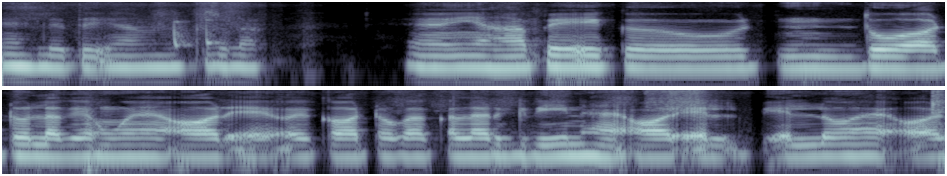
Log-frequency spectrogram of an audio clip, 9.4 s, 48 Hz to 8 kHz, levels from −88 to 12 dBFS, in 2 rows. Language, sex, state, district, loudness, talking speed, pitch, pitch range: Hindi, male, Bihar, West Champaran, -18 LUFS, 125 wpm, 145 Hz, 140-150 Hz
